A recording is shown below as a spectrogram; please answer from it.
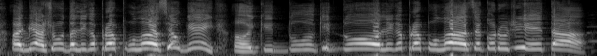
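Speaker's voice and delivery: in pain. Acted. Pinned under the bike.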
